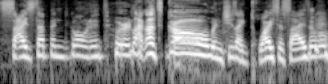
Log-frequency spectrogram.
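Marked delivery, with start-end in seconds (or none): 1.8-2.7 very loud, high, rousing yell. Telling a listener about a woman urging a group of ladies on: retelling a yell. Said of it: "Like yelling at them".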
